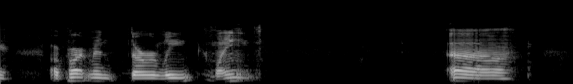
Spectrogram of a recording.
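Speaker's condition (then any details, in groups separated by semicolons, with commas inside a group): Cerebral palsy; voice sound affected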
